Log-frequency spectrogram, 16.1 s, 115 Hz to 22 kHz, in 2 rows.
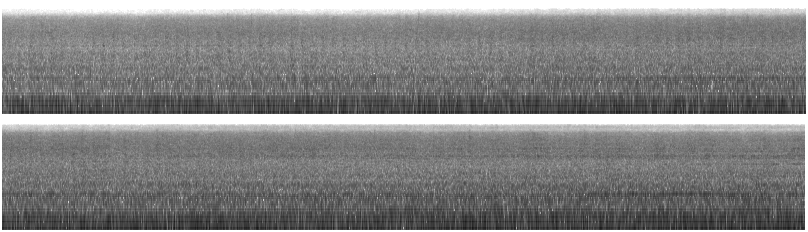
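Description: Case IH 4130 combine harvester running while harvesting dry soybeans: a steady engine and machinery drone under a dense hiss, growing slowly louder as it passes close by.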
